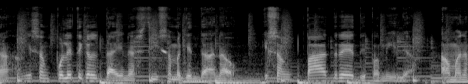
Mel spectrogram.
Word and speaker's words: Maguindanao: e kay kay goob hindi pala magindanao an magindanao yun pa ang tamang pronunciation go Ah magindanao yun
